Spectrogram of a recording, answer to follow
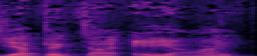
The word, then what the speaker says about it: Yepic: I'm going to assume it's pronounced Yepic.ai.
